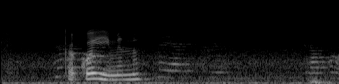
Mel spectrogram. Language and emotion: Russian, neutral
